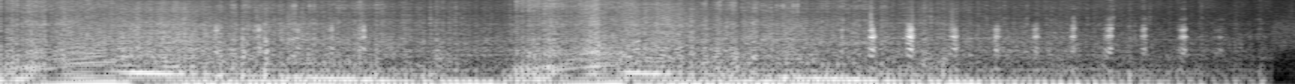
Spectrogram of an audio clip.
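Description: A loud car engine idles with a deep rumble and revs up twice.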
